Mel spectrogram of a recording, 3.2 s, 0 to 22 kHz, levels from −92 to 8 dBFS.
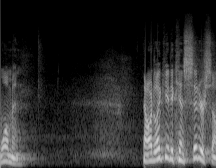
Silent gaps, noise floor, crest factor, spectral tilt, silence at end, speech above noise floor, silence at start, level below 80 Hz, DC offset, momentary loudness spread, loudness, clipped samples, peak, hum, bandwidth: none; -63 dBFS; 18 dB; -6 dB/octave; 0 s; 46 dB; 0 s; -72 dBFS; under 0.1%; 8 LU; -18 LUFS; under 0.1%; -2 dBFS; none; 10.5 kHz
